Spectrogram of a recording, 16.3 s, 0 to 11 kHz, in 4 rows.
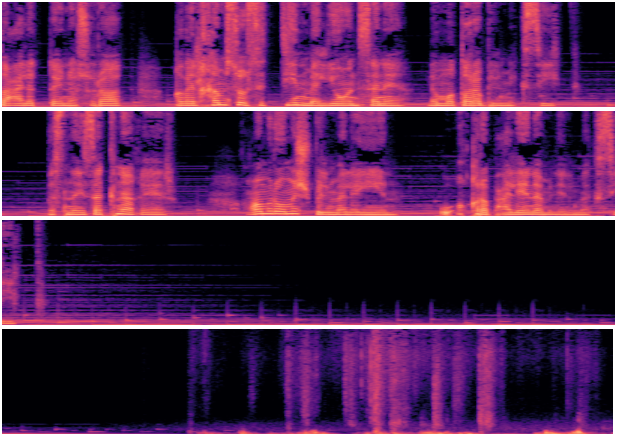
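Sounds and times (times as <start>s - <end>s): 
speech: 0.0s - 8.5s
footsteps climbing a hill beside banana farms: 13.5s - 16.3s.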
